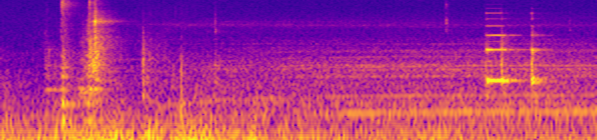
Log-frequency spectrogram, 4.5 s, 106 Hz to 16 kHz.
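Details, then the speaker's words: Mid-2000s budget PC powered on with a substitute Corsair PSU: a few clicks, then one short, chirpy, stuttering beep, yet it still posts; cause unclear. "oh that sounded funny it is posting though what was that one little fake beep"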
